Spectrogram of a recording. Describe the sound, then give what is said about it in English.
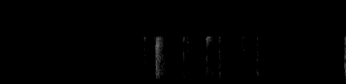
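Someone types out a social media post, a quick burst of soft, dry keystroke clicks after a pause, with one more click at the end. “Now, I need to do a new post to tell people that I'm back. What's on your mind? Give me a minute here. I need to type this out.”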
